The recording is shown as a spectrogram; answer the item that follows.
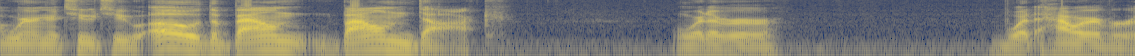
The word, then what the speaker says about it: Bound Doc: Bound BAUNDDOC, Bound Doc. That's how it's spelled, Ludic.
